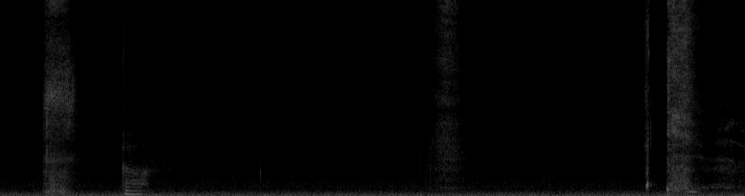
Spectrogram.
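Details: Adult recording while talking: several soft, breathy, tickly sneezes with brief inhalations between them, over steady low room hum.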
